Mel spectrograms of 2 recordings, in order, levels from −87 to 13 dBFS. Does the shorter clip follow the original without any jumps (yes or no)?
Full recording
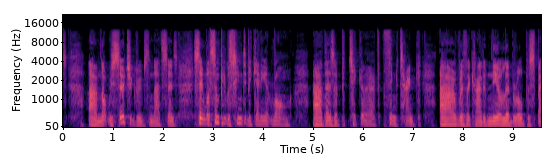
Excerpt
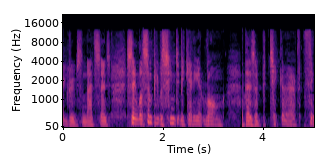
no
